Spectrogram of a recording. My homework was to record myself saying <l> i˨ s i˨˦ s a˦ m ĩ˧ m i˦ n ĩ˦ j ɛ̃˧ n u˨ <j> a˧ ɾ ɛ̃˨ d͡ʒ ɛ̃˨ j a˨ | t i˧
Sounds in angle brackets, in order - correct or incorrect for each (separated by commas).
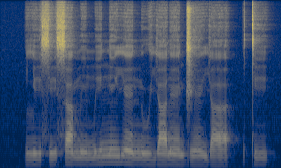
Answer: correct, correct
